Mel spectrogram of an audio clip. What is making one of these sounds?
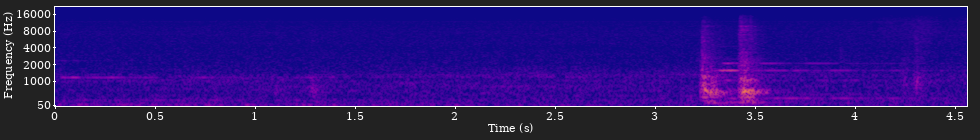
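A keyboard plays soft notes.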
